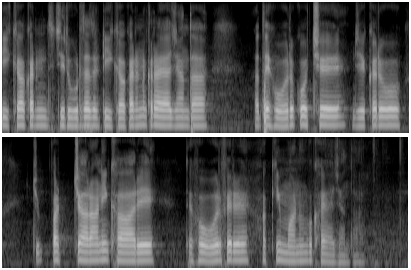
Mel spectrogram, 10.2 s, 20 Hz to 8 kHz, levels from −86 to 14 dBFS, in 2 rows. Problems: none marked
